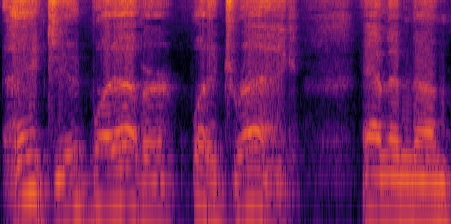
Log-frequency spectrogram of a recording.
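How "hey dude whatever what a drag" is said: slow, easygoing surfer dude, "drag" drawn out. Answering why he sounds like a surfer boy, doing Shikamaru's dude voice. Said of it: "sort of a dude".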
